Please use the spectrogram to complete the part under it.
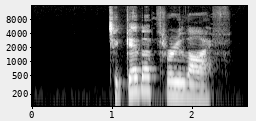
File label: Together through life, en au; trainstation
